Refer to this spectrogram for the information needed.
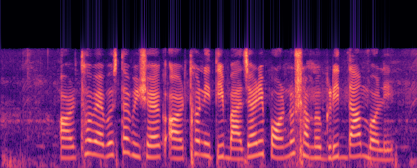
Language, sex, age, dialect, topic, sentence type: Bengali, female, 18-24, Northern/Varendri, banking, statement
